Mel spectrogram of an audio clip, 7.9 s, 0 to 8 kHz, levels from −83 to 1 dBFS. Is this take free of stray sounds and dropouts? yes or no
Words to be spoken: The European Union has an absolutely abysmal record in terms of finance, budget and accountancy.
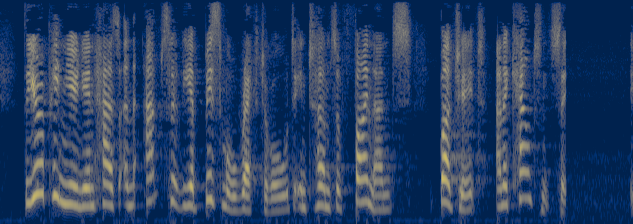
yes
